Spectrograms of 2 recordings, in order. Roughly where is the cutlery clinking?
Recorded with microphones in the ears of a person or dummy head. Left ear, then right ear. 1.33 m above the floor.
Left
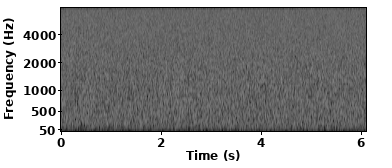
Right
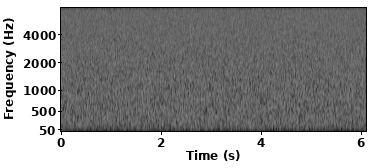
No cutlery clinking in this recording.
